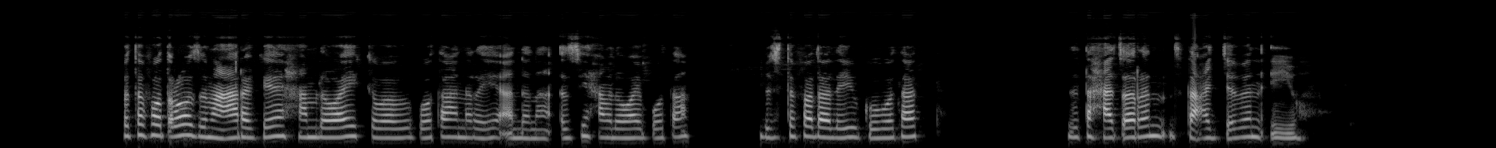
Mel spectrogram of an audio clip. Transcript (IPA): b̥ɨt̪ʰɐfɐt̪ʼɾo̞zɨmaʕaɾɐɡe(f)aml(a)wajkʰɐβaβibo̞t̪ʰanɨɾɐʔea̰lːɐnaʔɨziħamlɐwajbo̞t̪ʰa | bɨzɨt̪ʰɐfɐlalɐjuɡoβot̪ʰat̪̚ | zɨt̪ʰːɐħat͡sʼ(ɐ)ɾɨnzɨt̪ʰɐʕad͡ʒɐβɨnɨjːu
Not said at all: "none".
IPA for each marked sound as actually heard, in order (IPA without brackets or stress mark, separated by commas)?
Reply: ħ, ɐ, ɐ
